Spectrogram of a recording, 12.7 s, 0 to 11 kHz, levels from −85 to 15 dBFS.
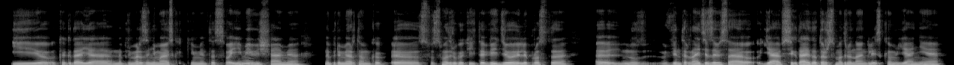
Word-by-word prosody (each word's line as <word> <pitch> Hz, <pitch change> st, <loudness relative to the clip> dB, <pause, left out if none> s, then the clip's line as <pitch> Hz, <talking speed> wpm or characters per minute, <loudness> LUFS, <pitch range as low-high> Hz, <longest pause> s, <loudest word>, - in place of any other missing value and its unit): И, 115 Hz, -3 st, 0 dB
когда 125 Hz, -1 st, +1 dB
я, 110 Hz, -2 st, +2 dB
например, 120 Hz, +2 st, -1 dB
занимаюсь 125 Hz, 0 st, +1 dB
какими-то 120 Hz, -2 st, -6 dB
своими 110 Hz, -, 0 dB
вещами, 165 Hz, -8 st, 0 dB, 0.3 s
например, 120 Hz, -1 st, +1 dB
там 110 Hz, -1 st, -2 dB
как, 110 Hz, -1 st, -4 dB
э, 110 Hz, -2 st, +1 dB
с 110 Hz, 0 st, -13 dB
смотрю 130 Hz, +2 st, 0 dB
какие-то 115 Hz, -2 st, -1 dB
видео 155 Hz, +4 st, +3 dB
или 125 Hz, -3 st, +4 dB
просто, 115 Hz, -2 st, -3 dB, 0.3 s
э, 100 Hz, -1 st, +1 dB
ну 120 Hz, +3 st, -3 dB
в 115 Hz, +1 st, -11 dB
интернете 135 Hz, -, +2 dB
зависаю, 150 Hz, -3 st, +2 dB
я 135 Hz, +4 st, +3 dB
всегда 140 Hz, -2 st, +2 dB
это 135 Hz, -5 st, +4 dB
тоже 130 Hz, -1 st, 0 dB
смотрю 130 Hz, 0 st, -1 dB
на 120 Hz, -1 st, +1 dB
английском. 145 Hz, -, -2 dB
Я 125 Hz, +5 st, 0 dB
не 145 Hz, +1 st, -1 dB
120 Hz, 150 wpm, -23 LUFS, 115-140 Hz, 0.3 s, или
